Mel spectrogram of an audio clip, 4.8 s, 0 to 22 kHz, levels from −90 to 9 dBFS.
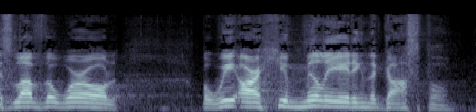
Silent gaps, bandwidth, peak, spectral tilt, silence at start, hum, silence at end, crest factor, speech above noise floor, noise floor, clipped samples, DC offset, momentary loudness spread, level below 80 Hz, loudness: none; 13.5 kHz; 0 dBFS; -5 dB/octave; 0 s; none; 0.3 s; 20 dB; 36 dB; -56 dBFS; under 0.1%; under 0.1%; 17 LU; -60 dBFS; -20 LUFS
